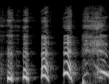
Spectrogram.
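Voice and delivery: high-pitched giggle; a bright burst of laughter. Real, not acted. Laughs at herself.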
